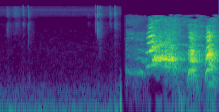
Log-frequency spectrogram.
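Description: A person's high-pitched, shrieking laugh, broken into rapid pulses, bursting in about one and a half seconds in after a faint click; before it only a quiet low hum.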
